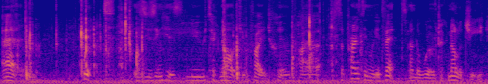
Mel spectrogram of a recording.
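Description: A man's voice: medium pitch, normal speed. A man narrating a homemade fantasy adventure story as its storyteller. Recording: noisy homemade recording.

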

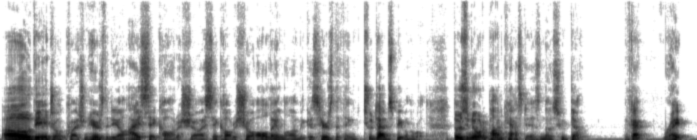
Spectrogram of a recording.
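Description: A man in his forties with a deep, husky voice talks fast while hosting a live webcast from his desk, answering chat questions about podcasting as a podcasting coach. He's animated and repeats words when starting a thought, framed by a webcam and speaking into a desktop USB microphone.

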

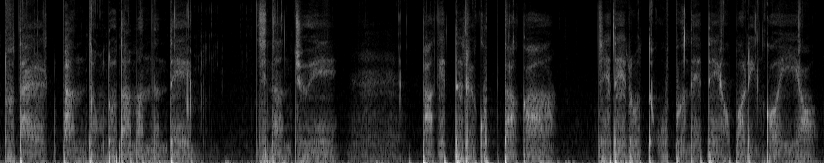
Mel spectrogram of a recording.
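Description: A young woman leaning in close to the microphone to whisper, giving a breathy, unvoiced ASMR chat about her life. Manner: slowly repeats words as soft trigger sounds. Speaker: ASMR video creator.

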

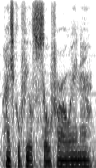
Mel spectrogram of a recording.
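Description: A man playing a weary, caring teenage big brother in a video game, musing to himself in a low-key way. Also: completely flat delivery, normal speed, slight background noise, close to an everyday voice.

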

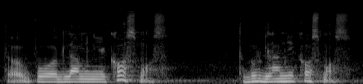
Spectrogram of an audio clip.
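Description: A man's voice: medium pitch, level tone, a little slow, creaky, dark tone, slight background noise. A young man speaking earnestly and matter-of-factly in a documentary interview.

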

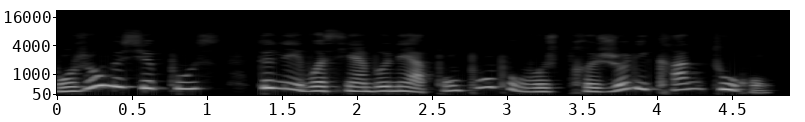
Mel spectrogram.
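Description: Older woman playing curious index finger man, high, chirpy, polite, storybook, dull recording. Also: very animated, moderate pace, mellow.

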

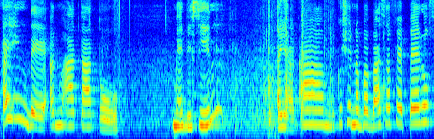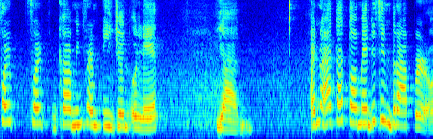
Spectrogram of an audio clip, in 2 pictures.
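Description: A young woman from the Philippines talks through gifts at home in a high voice full of excitement. She gushes, squeals and laughs easily. Faint room ambience sits under her casual chat. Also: a little hiss or hum. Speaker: vlogger. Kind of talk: casual unboxing haul chat.

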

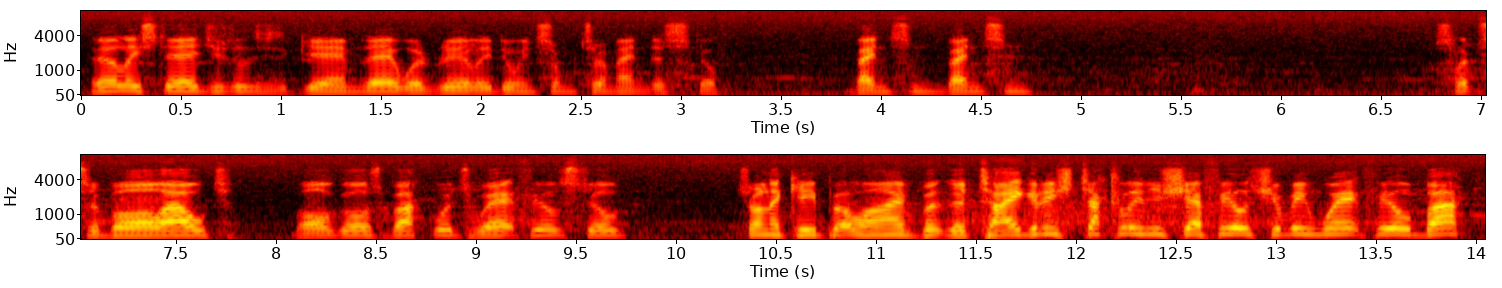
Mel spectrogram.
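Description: A man's voice: high-pitched, fairly even intonation, normal speed, fairly bright tone. A middle-aged man with a Yorkshire accent giving live rugby league match commentary. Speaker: co-commentator, former player. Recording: outdoor match noise behind commentary. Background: stadium ambience and crowd.

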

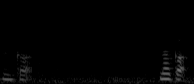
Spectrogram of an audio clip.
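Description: A woman in her early twenties hosting a casual livestream, chatting and reading fan comments aloud, her voice flipping upward when she gets loud. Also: measured pace. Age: early 20s. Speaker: idol livestream host.

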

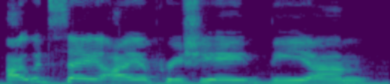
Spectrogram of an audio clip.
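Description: A woman's voice: fairly high pitch, a little slow, fairly bright tone, a little hiss or hum. A young woman streamer chatting on a dating show in a laid-back, hesitant way, with many fillers. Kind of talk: casual stream chat. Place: gaming room at home.

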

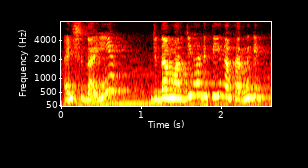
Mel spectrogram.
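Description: A woman with a Punjabi accent acting a mother in a family drama, wailing, cursing and scolding loudly. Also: sits high, animated, fast. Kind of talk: Punjabi web-series acting. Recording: roomy echo with faint music.

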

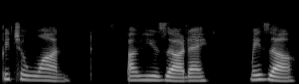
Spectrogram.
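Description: With a medium-pitched voice and no echo, a woman teaches English to children in an online class. She corrects their pronunciation patiently, goes over words slowly again, and frequently says "rồi, ok"; the audio comes from a dull, dry, lo-fi video call meeting.

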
